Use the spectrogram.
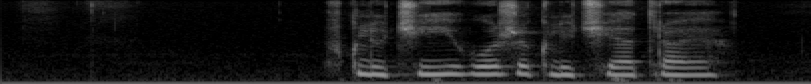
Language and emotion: Russian, neutral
